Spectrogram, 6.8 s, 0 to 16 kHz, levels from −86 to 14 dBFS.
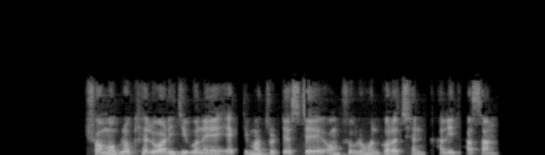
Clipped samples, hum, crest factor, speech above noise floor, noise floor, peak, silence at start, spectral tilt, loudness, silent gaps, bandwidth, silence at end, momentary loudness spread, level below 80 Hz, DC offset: under 0.1%; none; 18 dB; over 71 dB; under -90 dBFS; -2 dBFS; 1.1 s; -4.5 dB/octave; -19 LUFS; none; 8.2 kHz; 0.6 s; 7 LU; -58 dBFS; under 0.1%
